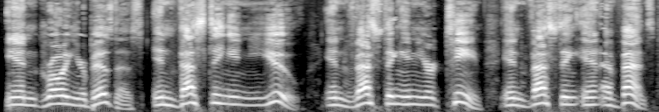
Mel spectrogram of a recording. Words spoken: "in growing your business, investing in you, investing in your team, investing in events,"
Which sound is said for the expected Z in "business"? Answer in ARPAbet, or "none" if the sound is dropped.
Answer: Z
